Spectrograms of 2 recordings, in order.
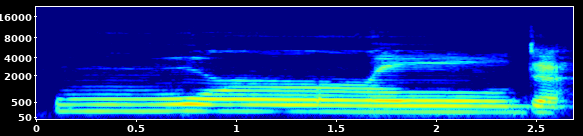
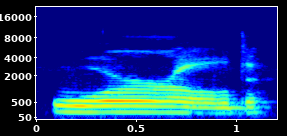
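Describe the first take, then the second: First: The word is said very slowly. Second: The word is said at normal speed.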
